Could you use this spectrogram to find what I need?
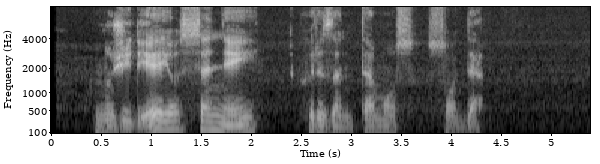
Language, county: Lithuanian, Šiauliai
